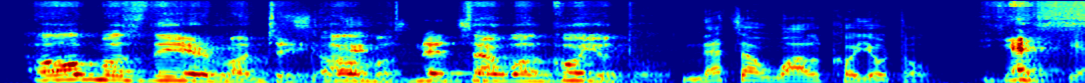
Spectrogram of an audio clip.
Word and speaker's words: Nezahualcóyotl: Nezahualcóyotl. Nezahualcóyotl. Yes. Nezahualcóyotl. Okay, 6 syllables. That's what I remember.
